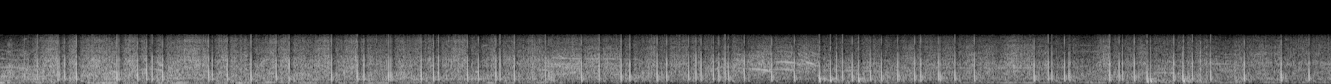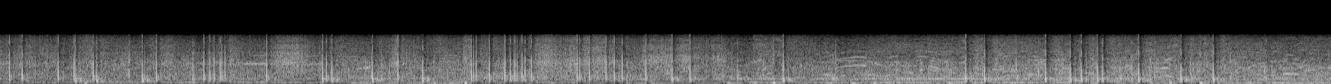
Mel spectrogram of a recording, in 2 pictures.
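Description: Fireworks display: aerial shells bursting in a rapid, continuous run of bangs and crackles.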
